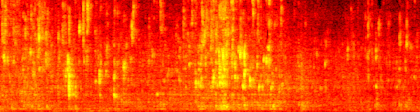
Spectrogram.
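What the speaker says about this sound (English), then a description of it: "So this is a spiced pickling vinegar. So we'll pour that onto the sugar." Spiced pickling vinegar pours steadily from a bottle onto sugar in a pan while making green tomato chutney, a close, continuous splashing trickle with bright droplet spatters that swells in the middle.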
